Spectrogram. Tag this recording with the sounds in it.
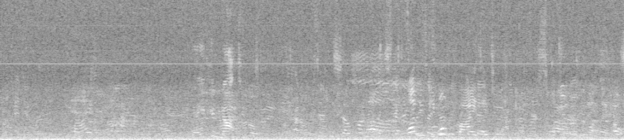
person or small group talking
